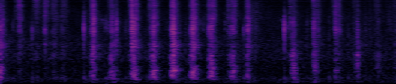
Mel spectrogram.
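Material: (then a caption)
Wax-coated paper. A wooden stylus scratches the upper right area of a flat scratch-art sheet of black wax-coated paper while the other hand rests on the sheet. About fifteen short, dry rasping strokes come in a fairly steady rhythm, with a midrange scraping tone and a bright hiss, and they build louder in the middle before easing off. The overall level is quiet.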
